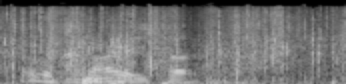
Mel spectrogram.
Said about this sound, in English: So what's this one now? So this one has been nicely wrapped up. That is. Bubble wrap.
